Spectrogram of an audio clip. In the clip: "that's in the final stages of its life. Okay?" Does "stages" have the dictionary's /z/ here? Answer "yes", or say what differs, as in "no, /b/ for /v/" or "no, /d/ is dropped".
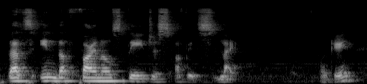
no, /s/ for /z/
